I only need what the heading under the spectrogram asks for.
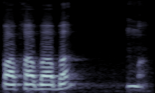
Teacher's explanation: ये प वर्ग के जितने भी वर्ण होते हैं किससे बोले जाते हैं? ओठ से बोले जाते हैं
